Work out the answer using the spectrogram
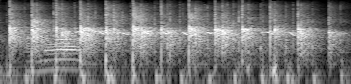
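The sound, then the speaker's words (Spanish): Applause welcoming a tango band, many quick, sharp hand claps in a steady patter, with a brief voice near the start. “con un fuerte, fuerte, fuerte, fuerte aplauso”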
